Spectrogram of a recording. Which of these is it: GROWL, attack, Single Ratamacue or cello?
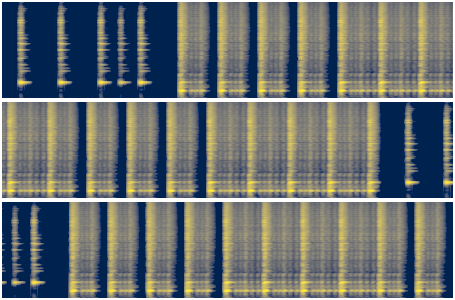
Single Ratamacue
